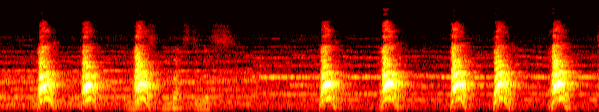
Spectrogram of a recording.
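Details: Angus Pong the dog gets excited watching Sylvester Stallone in Rambo: First Blood, giving three quick loud barks, a pause, then five more in close succession, with a steady tone from the film beneath.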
